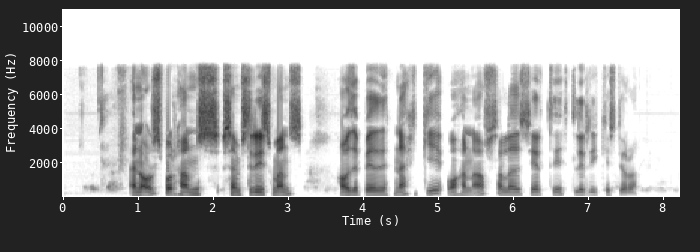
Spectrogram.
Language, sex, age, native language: Icelandic, male, 18-19, Icelandic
